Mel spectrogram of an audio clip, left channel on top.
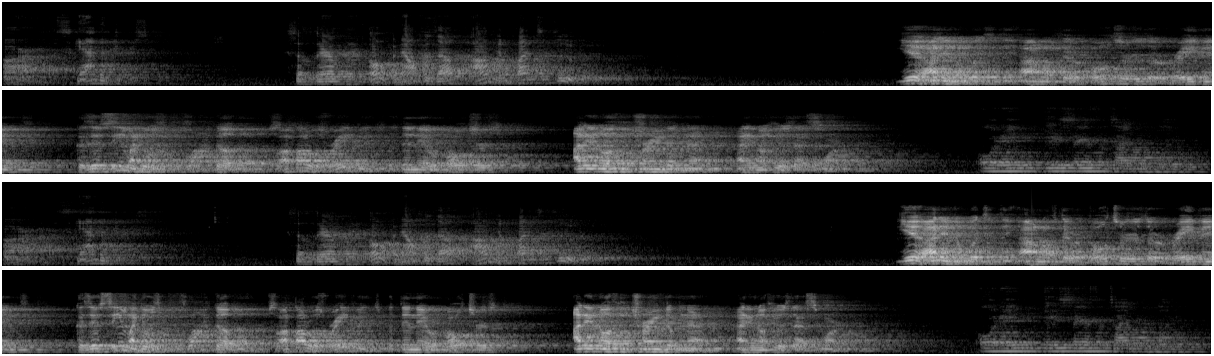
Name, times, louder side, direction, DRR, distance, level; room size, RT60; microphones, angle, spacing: voice 1, 0.0-1.5 2.8-5.8, left 1 dB, 25° left, -1 dB, 2.8 m, -36 dB
voice 2, 8.9-12.3 12.8-17.0 17.8-19.2 19.4-20.5, right 2 dB, 75° right, 0 dB, 3.5 m, -24 dB
voice 3, 21.8-24.0, equal, 20° right, 0 dB, 5.9 m, -38 dB
28.0 x 22.5 x 8.5 m, 2.4 s
head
